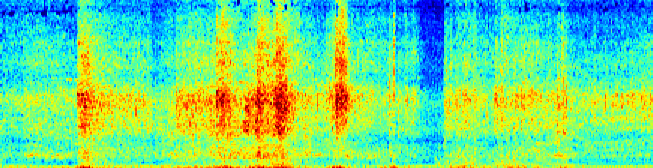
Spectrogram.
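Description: Tyres thump and crunch over rough dirt and grass.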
